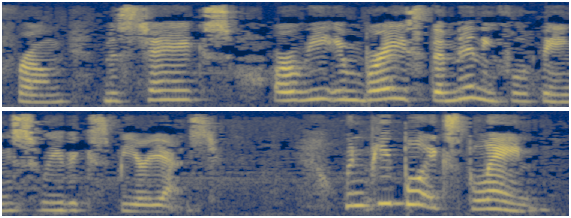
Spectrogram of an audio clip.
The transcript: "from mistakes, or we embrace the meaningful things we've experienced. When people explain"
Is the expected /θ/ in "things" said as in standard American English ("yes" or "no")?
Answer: yes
